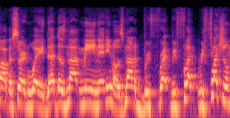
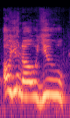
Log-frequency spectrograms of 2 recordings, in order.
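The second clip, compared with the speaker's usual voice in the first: higher mock voice, patronising; imitating the woman; 8 semitones higher than usual. Quoting the woman who says he talks normal, higher mock voice. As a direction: lift the pitch and mimic her praise. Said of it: "She said".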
